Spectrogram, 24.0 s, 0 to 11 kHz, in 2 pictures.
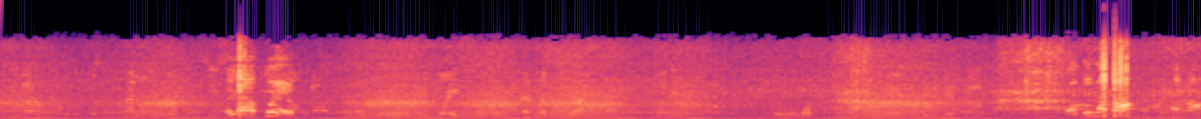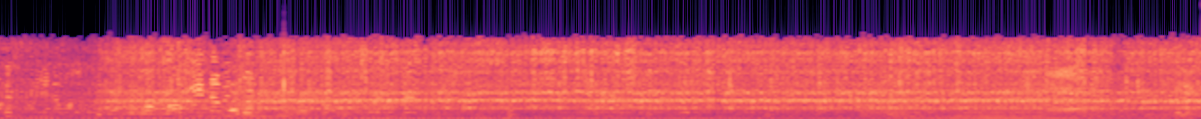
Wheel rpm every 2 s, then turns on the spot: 0, 0, 0, 0, 30, 10, 70, 150, 160, 160, 160, 140.
none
